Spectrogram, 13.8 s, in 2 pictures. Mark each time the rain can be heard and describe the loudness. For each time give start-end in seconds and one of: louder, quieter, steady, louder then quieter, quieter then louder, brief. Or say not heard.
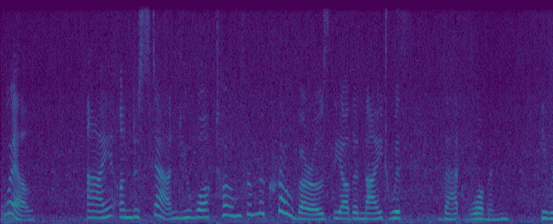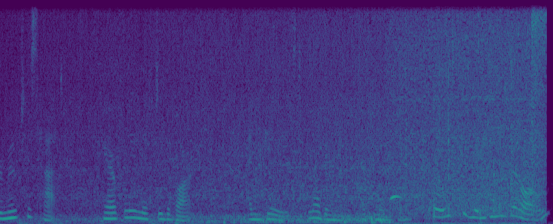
0.0-13.7 louder.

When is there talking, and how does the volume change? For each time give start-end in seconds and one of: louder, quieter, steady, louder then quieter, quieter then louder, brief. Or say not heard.
0.0-0.5 brief
1.1-13.7 steady.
